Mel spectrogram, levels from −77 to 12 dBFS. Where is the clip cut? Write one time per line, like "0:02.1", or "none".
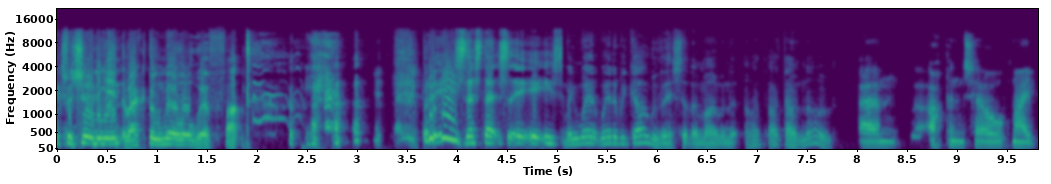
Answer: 0:05.0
